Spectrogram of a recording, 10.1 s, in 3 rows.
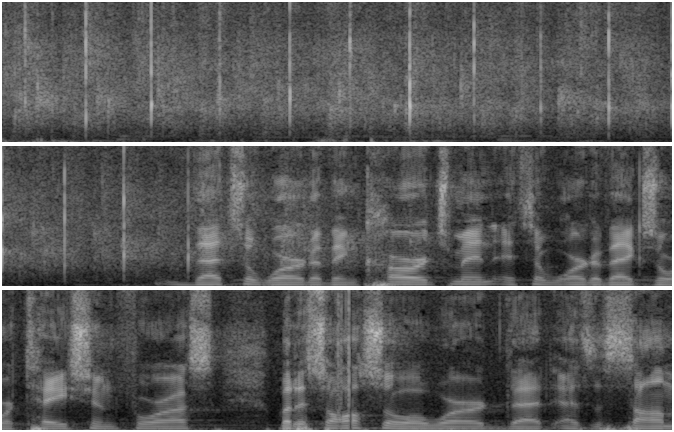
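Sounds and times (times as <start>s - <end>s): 
scattered applause: 0.0s - 5.5s
audience hand clapping: 0.0s - 5.7s
speech: 4.3s - 10.0s.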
